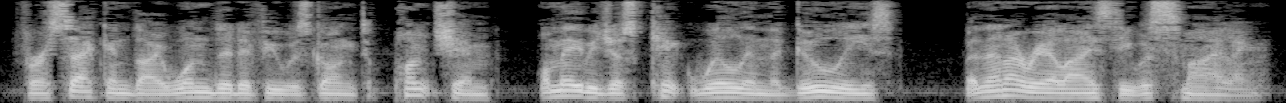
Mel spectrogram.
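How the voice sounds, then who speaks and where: A man's voice: low voice, brisk, no room sound. A man narrating a first-person audiobook with a wry, dry wit.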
